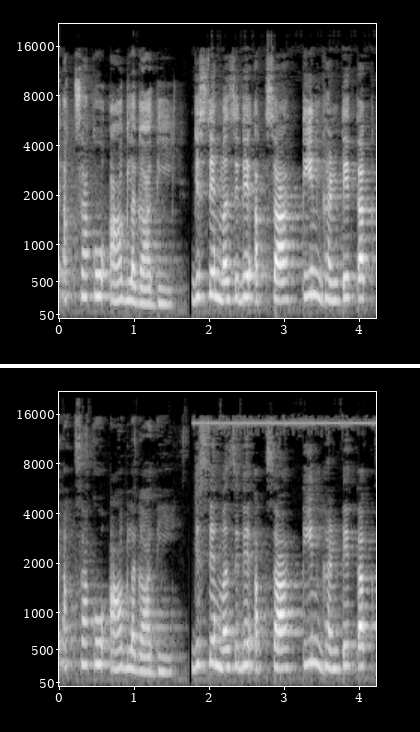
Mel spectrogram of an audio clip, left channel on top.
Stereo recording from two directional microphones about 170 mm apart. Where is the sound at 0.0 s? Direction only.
20° left (ahead or behind).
